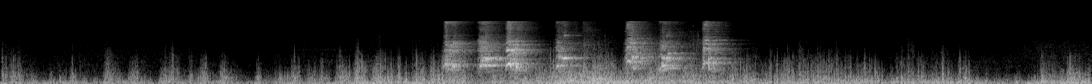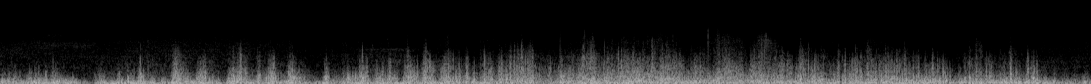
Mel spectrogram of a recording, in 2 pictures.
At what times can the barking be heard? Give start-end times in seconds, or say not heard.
4.4-7.3.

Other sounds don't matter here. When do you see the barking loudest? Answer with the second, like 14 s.
5 s.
